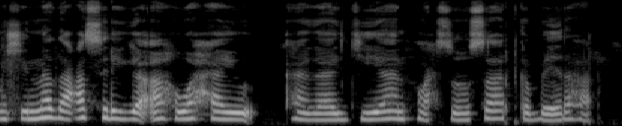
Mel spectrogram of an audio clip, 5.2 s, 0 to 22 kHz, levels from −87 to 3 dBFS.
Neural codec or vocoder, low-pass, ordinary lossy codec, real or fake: none; none; none; real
